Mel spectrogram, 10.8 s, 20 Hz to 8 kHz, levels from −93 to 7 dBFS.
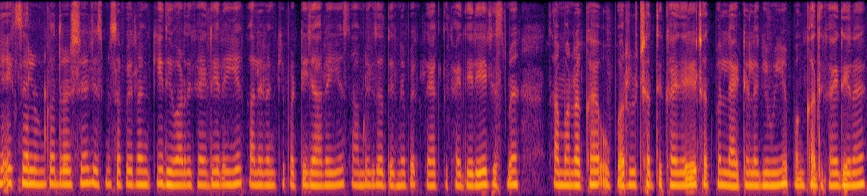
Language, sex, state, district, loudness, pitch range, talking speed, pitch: Hindi, female, Bihar, Madhepura, -18 LUFS, 190-205 Hz, 300 wpm, 195 Hz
